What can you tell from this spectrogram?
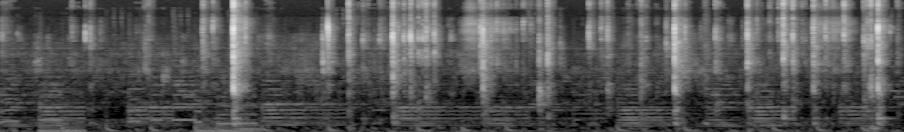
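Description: Typing on a computer keyboard: irregular key clicks, with one louder click a little over two seconds in, over faint background music.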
